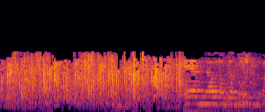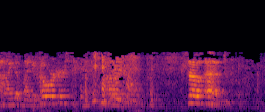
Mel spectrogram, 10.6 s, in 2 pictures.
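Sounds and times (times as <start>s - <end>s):
round of applause: 0.0s - 3.7s
speech: 3.8s - 8.4s, 9.0s - 10.0s
laughter: 6.8s - 8.6s.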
